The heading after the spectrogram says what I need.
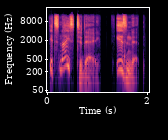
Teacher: Tag questions at the end have 2 intonation patterns with different meanings. Rising tag, uncertain, genuinely asking, it's nice today, isn't it? Voice goes up.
